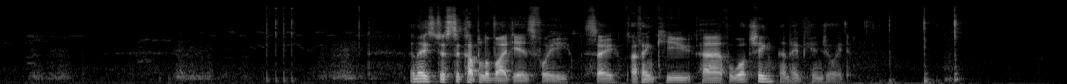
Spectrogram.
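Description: A middle-aged man talks calmly and with animation, close to a microphone.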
